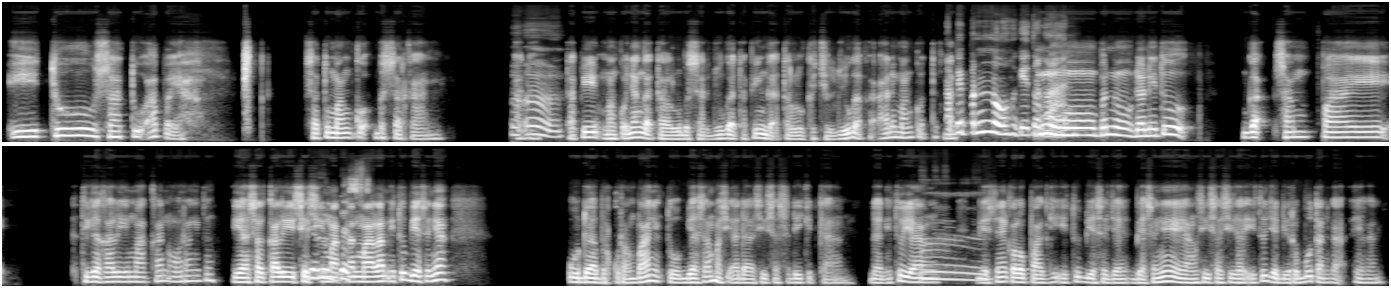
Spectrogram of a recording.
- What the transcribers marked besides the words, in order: tsk
- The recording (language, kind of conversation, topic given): Indonesian, podcast, Makanan apa yang selalu membuat kamu merasa seperti pulang?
